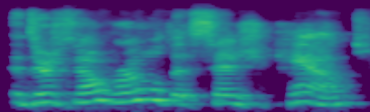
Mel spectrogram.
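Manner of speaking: ordinary talk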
